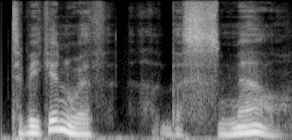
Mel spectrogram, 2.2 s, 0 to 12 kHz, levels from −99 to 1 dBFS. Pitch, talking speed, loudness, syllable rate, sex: 105 Hz, 135 wpm, -17 LUFS, 3.6 syllables/s, male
